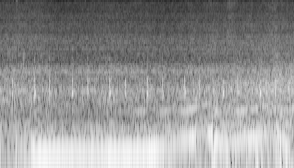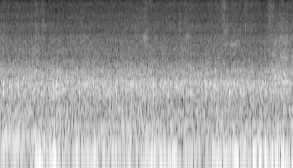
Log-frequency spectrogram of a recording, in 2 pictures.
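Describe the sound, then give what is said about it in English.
A car drives slowly along a wet city street beside Puget Sound in the rain, its low engine hum stepping up in pitch through a few gear changes over a steady wash of road noise. “So let's quickly take a little quick ride. Not fast or anything because we're on a city street and it's raining”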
